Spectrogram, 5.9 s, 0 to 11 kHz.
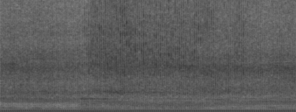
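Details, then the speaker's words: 1990s Snapper riding mower with a Briggs & Stratton flathead, sat for years and has had no oil change in a long time. Steady, even thumping idle at about three beats a second, no stumbles or knocks. Normal idle. "that's the idle that's not bad"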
